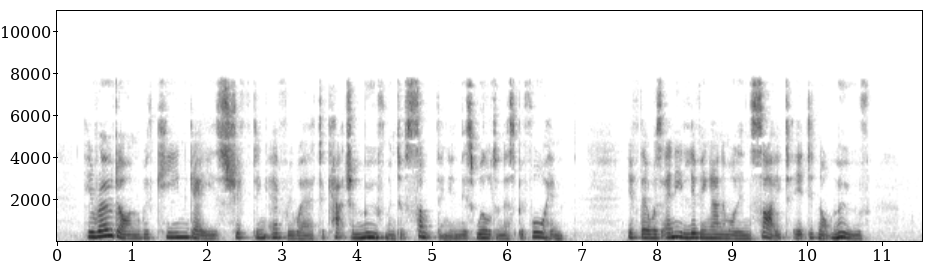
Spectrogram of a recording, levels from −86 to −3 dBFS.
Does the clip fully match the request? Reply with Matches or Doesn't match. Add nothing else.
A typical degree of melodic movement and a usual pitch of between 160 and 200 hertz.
Matches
